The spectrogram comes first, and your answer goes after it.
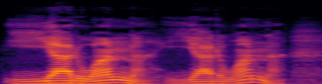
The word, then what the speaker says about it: Yaduan: This word is very much often pronounced with a Y, Yaduan. However, again, it may be pronounced with a D.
